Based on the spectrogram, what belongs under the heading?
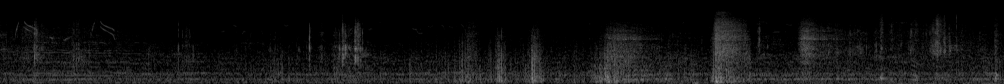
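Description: A steady drone of bees buzzing fills the whole stretch, layered hum holding constant while scattered soft thumps and rustling clicks pop up now and then.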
